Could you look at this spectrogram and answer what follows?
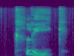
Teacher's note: did you say clique with the long E vowel sound, clique? Well, if you did, that is how most Brits would pronounce this word.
